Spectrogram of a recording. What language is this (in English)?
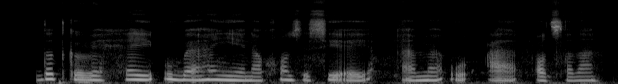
Somali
